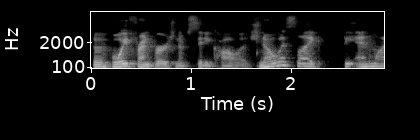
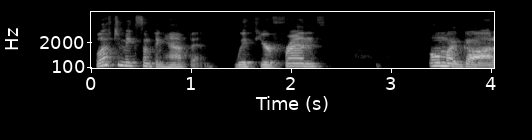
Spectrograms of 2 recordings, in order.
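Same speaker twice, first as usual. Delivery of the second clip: usual speaking voice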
